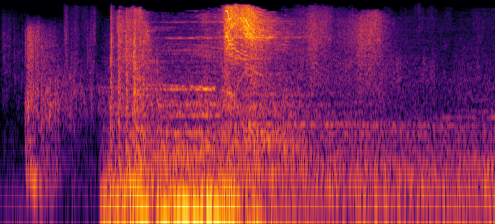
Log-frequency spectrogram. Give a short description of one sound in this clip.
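Wind rushes loudly past a falling figure.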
